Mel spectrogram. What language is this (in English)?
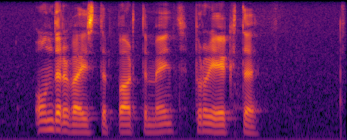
Afrikaans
